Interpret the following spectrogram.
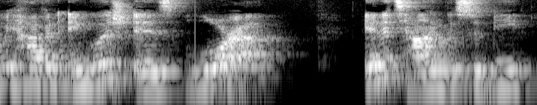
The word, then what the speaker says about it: Laura: me know so again it's not laura each vowel is pronounced individually so we have laura laura i'm just going to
